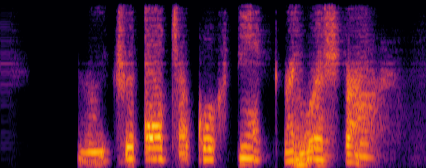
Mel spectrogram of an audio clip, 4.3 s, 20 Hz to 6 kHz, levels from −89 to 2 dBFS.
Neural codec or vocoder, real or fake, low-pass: codec, 44.1 kHz, 0.9 kbps, DAC; fake; 5.4 kHz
